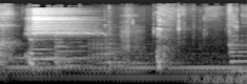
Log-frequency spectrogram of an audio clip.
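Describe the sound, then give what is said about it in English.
A loud, rasping snore rumbles out over a low droning hum, followed about a second later by a shorter snort-like burst, with no talking. “Then the giant fell asleep in his chair and snored so loudly that the castle shook.”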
